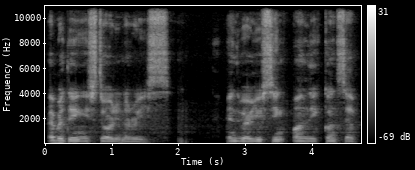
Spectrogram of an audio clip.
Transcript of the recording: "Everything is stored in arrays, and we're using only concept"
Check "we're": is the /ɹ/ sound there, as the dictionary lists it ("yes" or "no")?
yes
